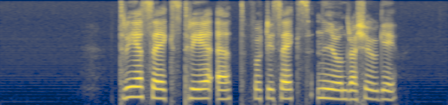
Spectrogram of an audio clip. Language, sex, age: Swedish, female, 19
